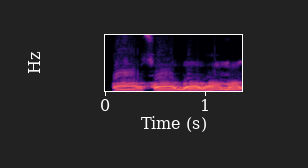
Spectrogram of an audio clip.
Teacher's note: पा फा बा भा मा का उच्चारण जो है ओष्ठ ध्वनियों के द्वारा होता है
